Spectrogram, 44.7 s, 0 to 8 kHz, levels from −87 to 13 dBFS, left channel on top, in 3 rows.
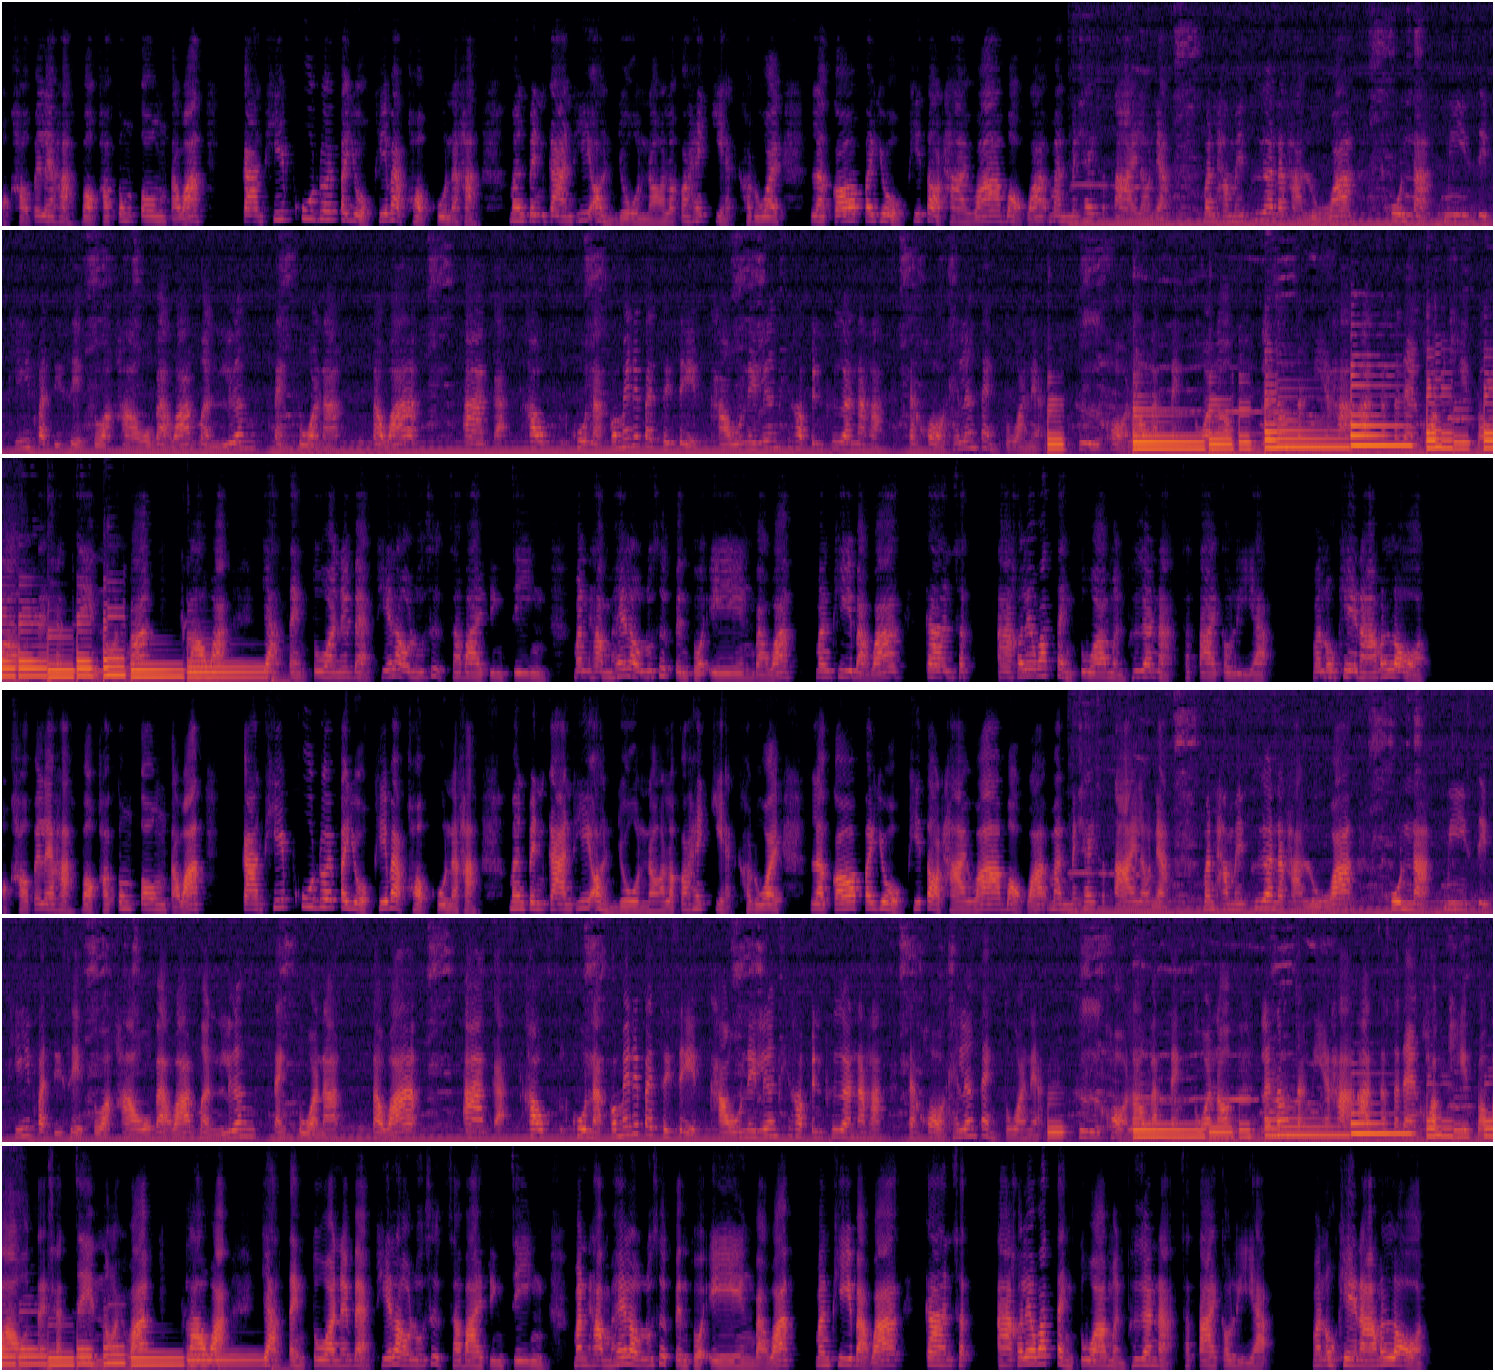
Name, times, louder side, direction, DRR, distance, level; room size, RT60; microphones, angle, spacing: voice 1, 0.0-2.0 2.4-18.3 18.6-19.1 19.5-23.7 24.0-25.3 25.6-31.3 31.6-37.7 38.0-38.8 39.1-39.5 39.8-41.5 41.8-42.5 42.9-44.0, right 4 dB, 50° right, 1.4 m, -34 dB
sound 1, 10.6-30.0, left 1 dB, 20° right, 2.2 m, -44 dB
sound 2, 25.4-25.5 26.2-32.5, left 5 dB, 75° left, 0.5 m, -24 dB
7.6 x 5.3 x 2.4 m
head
